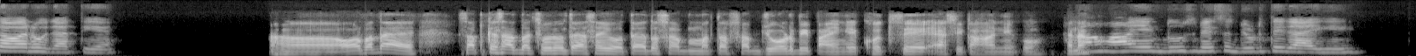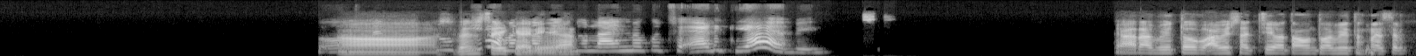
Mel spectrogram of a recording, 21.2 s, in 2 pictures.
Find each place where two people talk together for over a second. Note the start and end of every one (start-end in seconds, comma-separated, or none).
13.2-14.9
